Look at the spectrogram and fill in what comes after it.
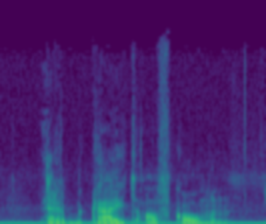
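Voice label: "er bekaaid afkomen", Dutch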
